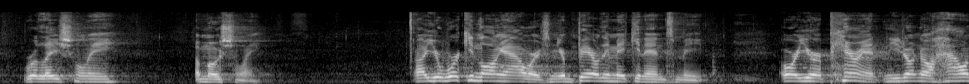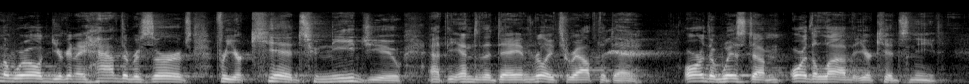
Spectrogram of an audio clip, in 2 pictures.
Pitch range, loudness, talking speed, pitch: 115-145 Hz, -16 LUFS, 180 wpm, 130 Hz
